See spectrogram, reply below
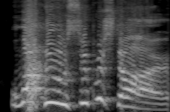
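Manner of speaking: very loud, blasting, high, mic-blowing exclamation. Asked whether they are a Mario fan, answering with a very loud exclamation. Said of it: "we might have blown out the audio".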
